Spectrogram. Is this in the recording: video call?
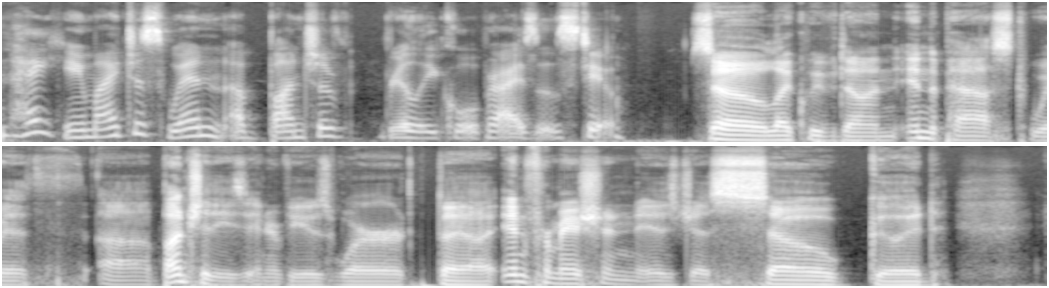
no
